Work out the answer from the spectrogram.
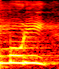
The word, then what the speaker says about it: Moody: in the business Moody last name rhymes with Duty Boston Boston in the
